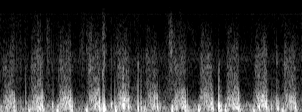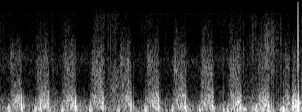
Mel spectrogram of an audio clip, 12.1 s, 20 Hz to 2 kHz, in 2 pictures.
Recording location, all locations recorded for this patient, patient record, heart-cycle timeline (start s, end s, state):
aortic valve (AV)
aortic valve (AV)+pulmonary valve (PV)+tricuspid valve (TV)+mitral valve (MV)
#Age: Child
#Sex: Male
#Height: 98.0 cm
#Weight: 13.9 kg
#Pregnancy status: False
#Murmur: Present
#Murmur locations: aortic valve (AV)+mitral valve (MV)+pulmonary valve (PV)+tricuspid valve (TV)
#Most audible location: pulmonary valve (PV)
#Systolic murmur timing: Holosystolic
#Systolic murmur shape: Crescendo
#Systolic murmur grading: III/VI or higher
#Systolic murmur pitch: High
#Systolic murmur quality: Harsh
#Diastolic murmur timing: nan
#Diastolic murmur shape: nan
#Diastolic murmur grading: nan
#Diastolic murmur pitch: nan
#Diastolic murmur quality: nan
#Outcome: Abnormal
#Campaign: 2015 screening campaign
0.00	2.87	unannotated
2.87	3.00	S1
3.00	3.08	systole
3.08	3.22	S2
3.22	3.40	diastole
3.40	3.55	S1
3.55	3.66	systole
3.66	3.78	S2
3.78	3.96	diastole
3.96	4.04	S1
4.04	4.23	systole
4.23	4.31	S2
4.31	4.49	diastole
4.49	4.58	S1
4.58	4.73	systole
4.73	4.82	S2
4.82	5.06	diastole
5.06	5.16	S1
5.16	5.32	systole
5.32	5.40	S2
5.40	5.62	diastole
5.62	5.74	S1
5.74	5.87	systole
5.87	6.00	S2
6.00	6.19	diastole
6.19	6.26	S1
6.26	6.42	systole
6.42	6.54	S2
6.54	6.73	diastole
6.73	6.81	S1
6.81	6.94	systole
6.94	7.06	S2
7.06	7.26	diastole
7.26	7.37	S1
7.37	7.52	systole
7.52	7.62	S2
7.62	7.83	diastole
7.83	7.92	S1
7.92	8.06	systole
8.06	8.16	S2
8.16	8.39	diastole
8.39	8.48	S1
8.48	8.64	systole
8.64	8.71	S2
8.71	8.93	diastole
8.93	9.04	S1
9.04	9.19	systole
9.19	9.28	S2
9.28	9.47	diastole
9.47	9.56	S1
9.56	9.73	systole
9.73	9.82	S2
9.82	10.02	diastole
10.02	10.12	S1
10.12	10.24	systole
10.24	10.36	S2
10.36	10.58	diastole
10.58	10.68	S1
10.68	10.80	systole
10.80	10.90	S2
10.90	12.10	unannotated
